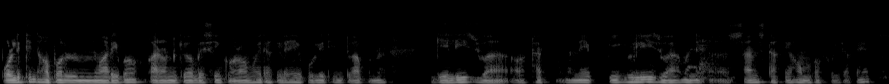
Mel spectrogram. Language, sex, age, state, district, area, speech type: Assamese, male, 18-30, Assam, Barpeta, rural, spontaneous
